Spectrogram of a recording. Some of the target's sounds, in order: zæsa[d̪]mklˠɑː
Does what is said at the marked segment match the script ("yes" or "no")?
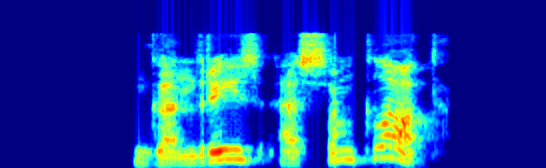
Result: no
